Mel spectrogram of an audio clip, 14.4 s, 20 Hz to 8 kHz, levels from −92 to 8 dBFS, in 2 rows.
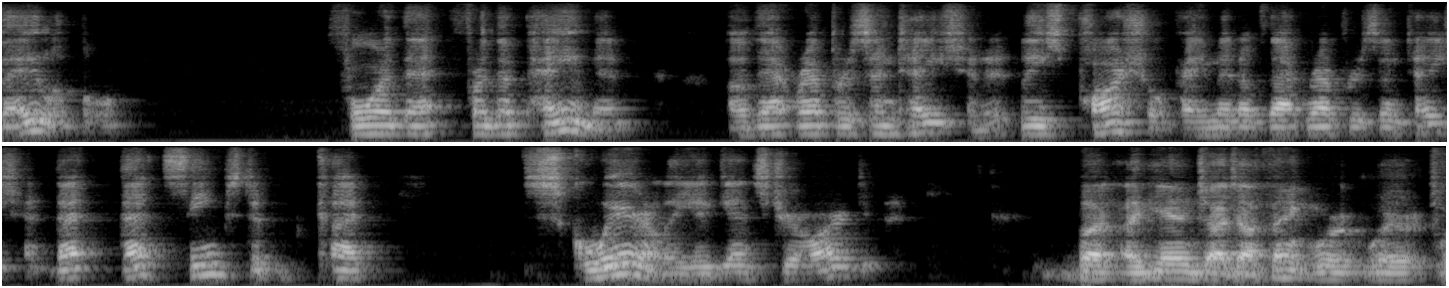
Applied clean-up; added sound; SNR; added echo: none; none; none; reverberation time 0.2 s.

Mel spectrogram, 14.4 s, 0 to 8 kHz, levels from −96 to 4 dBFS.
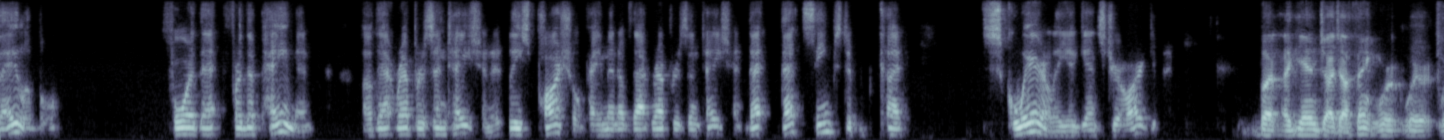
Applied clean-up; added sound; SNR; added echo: none; none; none; none.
